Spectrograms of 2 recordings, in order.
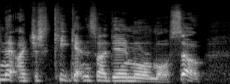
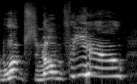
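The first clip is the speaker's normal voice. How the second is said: high, drawn-out playful jeer; mocking taunt; 12 semitones higher, much slower than usual. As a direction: tease them in a singsong, stretching the words. Character snatches the cells, taunting.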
